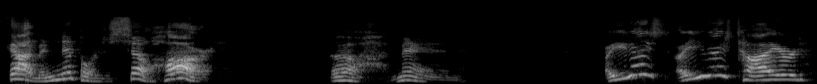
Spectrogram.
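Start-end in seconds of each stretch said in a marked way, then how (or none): none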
